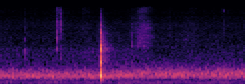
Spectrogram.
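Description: Handheld fetal Doppler's speaker giving a steady low static hiss while its probe searches the lower belly, with no heartbeat picked up yet. A single sharp click about a second in.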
